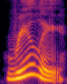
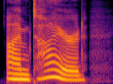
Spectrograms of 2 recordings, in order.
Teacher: when asking a question like, Really? your voice rises at the end. But for a statement like, I'm tired, your voice falls.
